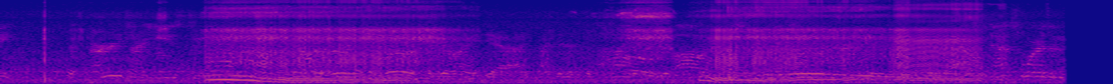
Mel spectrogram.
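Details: A sleeping cat snores with loud, rumbling, wheezy breaths, about twelve a minute. Finding: snoring.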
